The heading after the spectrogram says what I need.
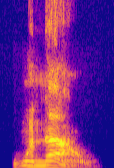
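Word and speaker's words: whānau: And she, in her book, Decolonizing Methodologies, she defined a Maori term called Wainau. Again, I could be pronouncing it wrong, so I'll spell it. Whanau.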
